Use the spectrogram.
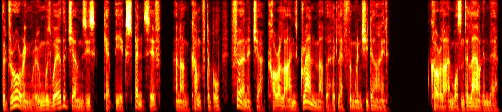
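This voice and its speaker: Male storybook narrator, lowish register, lively intonation, dry studio audiobook sound. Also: normal speed, dry recording.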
